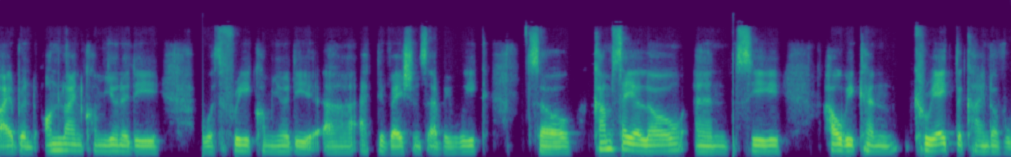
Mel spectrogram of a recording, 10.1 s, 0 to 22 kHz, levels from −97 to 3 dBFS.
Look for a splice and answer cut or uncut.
uncut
